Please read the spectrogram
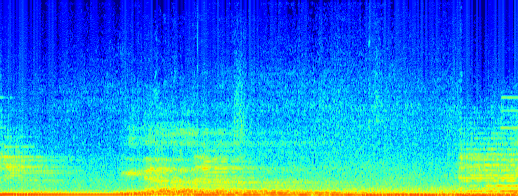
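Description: Instrumental passage of a slow romantic ballad: sustained chords with a swell about two seconds in, and deep bass notes coming in near the end.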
